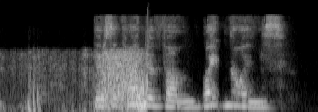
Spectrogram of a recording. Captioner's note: white noise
